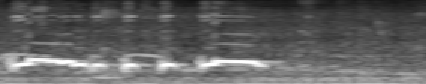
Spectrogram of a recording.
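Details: Zebra doves, a local-type female and a crossbred male: a quick run of soft, mellow cooing notes in short rising-and-falling phrases, closing on a longer drawn-out coo, over a steady low hum.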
